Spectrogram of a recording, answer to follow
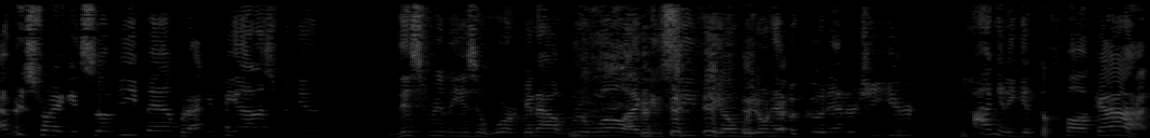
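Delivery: a hint of nervous diplomacy; retold self. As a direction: talk your way out politely. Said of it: "I'm like".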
